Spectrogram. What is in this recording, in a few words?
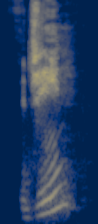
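VoiceActing es M2, voice acting, Spanish, male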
